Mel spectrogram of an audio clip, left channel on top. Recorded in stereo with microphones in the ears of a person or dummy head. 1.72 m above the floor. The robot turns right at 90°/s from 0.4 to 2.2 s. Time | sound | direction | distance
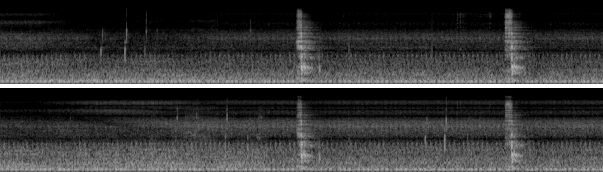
0.0 | an engine running | 175° left | ?
3.0 | chopping | 15° left (ahead or behind) | ?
